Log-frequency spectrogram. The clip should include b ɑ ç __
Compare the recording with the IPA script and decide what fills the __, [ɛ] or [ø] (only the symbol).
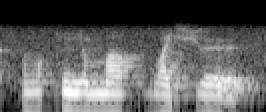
ø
